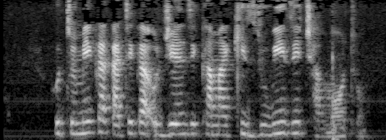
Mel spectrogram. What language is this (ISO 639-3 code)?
swa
